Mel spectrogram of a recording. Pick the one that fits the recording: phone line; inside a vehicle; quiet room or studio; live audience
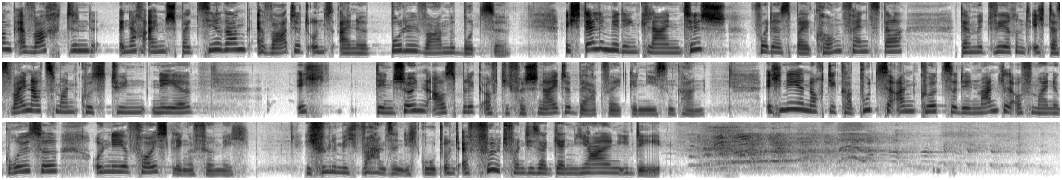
live audience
